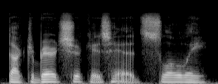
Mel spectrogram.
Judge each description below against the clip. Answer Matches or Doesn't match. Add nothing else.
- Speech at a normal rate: Matches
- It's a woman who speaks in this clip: Doesn't match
